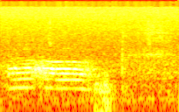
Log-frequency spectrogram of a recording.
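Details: Male client's prolonged sustained 'ah' vowel containing a voice break in the middle, possibly typical of his productions; voice break in sustained vowel.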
